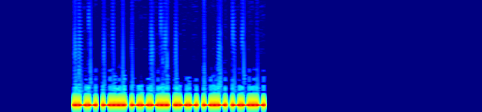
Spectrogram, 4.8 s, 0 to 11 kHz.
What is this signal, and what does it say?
Morse code, heard as a keyed tone, about 50 wpm, 700 Hz. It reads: WB8WKQ
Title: Call Signs - 50wpm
